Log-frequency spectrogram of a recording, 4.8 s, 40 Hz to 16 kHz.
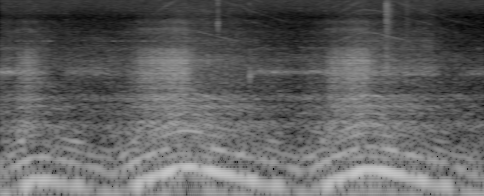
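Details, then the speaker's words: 2016 Ford Transit motorhome with a Euro 5 diesel, started after a PIN code disarmed a ghost immobiliser (ABS light flashed twice); fires and settles with two smooth rev rises, no misses: normal start and run. "and you see the ABS light flashed twice that indicates the vehicle is now D immobilized and as you can see the vehicle starts normally"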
